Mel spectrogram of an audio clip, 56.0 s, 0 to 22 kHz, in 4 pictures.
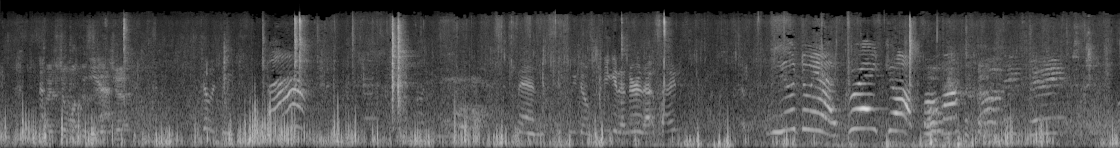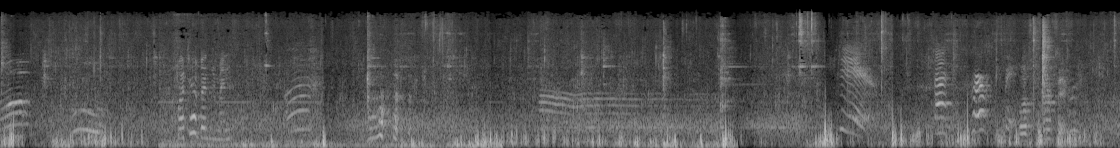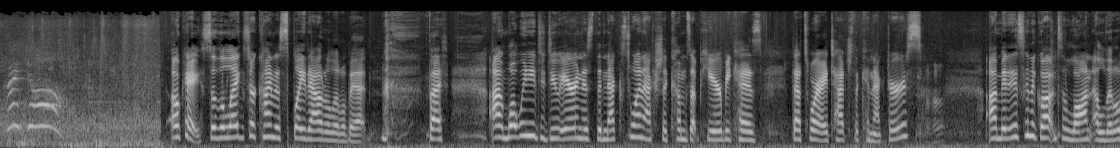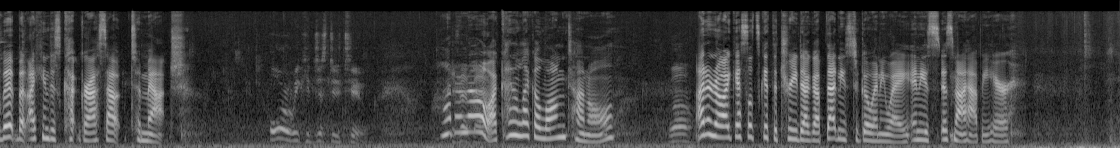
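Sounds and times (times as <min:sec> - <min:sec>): child calling: 0:03.3 - 0:03.9, 0:09.6 - 0:12.0, 0:17.5 - 0:18.1, 0:24.4 - 0:25.0, 0:28.0 - 0:28.9.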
